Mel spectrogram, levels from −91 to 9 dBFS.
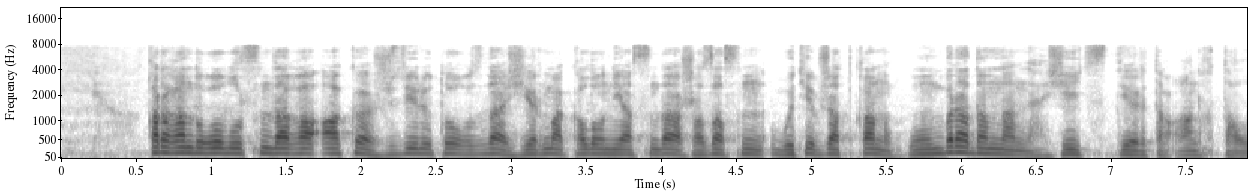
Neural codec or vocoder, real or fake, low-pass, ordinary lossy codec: codec, 16 kHz, 16 kbps, FreqCodec, smaller model; fake; none; none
